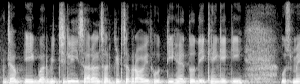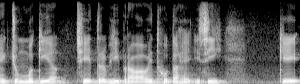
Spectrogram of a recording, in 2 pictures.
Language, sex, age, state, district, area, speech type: Hindi, male, 18-30, Madhya Pradesh, Betul, urban, spontaneous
